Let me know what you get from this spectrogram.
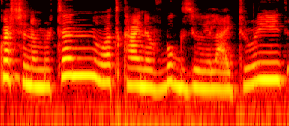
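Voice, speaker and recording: A woman with a Flemish Belgian accent speaks at a fairly high pitch. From Belgium, Flemish-speaking part. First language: Dutch (Flemish). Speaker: book vlogger. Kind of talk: casual vlog talk. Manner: hesitant, with fillers.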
